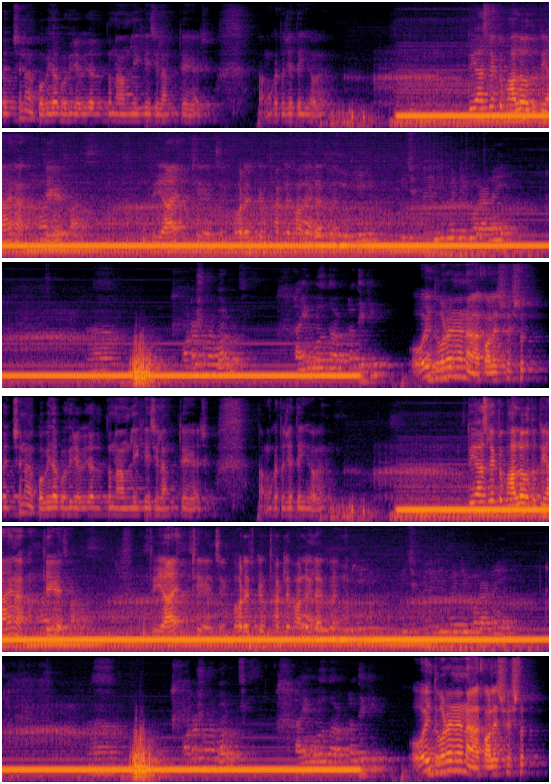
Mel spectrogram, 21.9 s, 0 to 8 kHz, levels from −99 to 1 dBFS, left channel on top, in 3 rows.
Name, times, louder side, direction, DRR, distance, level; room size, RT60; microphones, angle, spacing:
voice 1, 0.0-4.8 6.2-8.2 8.8-11.9 14.6-15.0 15.5-15.6 16.2-17.0 18.2-18.5 20.0-21.5, right 2 dB, 55° right, 6 dB, 1.7 m, -34 dB
sound 1, 4.6-16.4, right 1 dB, 10° right, 6.3 m, -51 dB
Motorcycle / Idling, 5.2-15.1, right 1 dB, 85° left, 4.7 m, -40 dB
sound 2, 5.2-19.4, right 1 dB, 10° left, 1.4 m, -28 dB
voice 2, 5.4-5.9 7.7-8.4 11.3-14.1 15.7-16.1 17.0-17.7 18.5-19.6 20.2-20.5, left 1 dB, 40° left, 1 dB, 7.6 m, -39 dB
21.0 x 18.5 x 8.2 m, 0.85 s
head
